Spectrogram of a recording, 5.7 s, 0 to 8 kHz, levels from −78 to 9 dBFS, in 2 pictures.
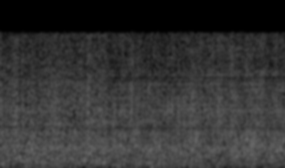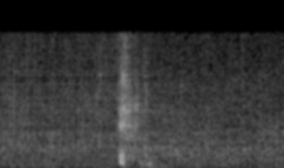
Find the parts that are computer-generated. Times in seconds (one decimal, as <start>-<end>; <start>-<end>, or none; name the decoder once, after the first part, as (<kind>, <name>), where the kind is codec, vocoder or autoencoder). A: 1.1-4.5 (codec, HILCodec)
